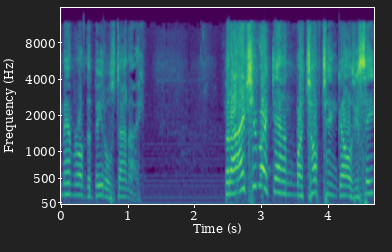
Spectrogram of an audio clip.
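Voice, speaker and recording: With music in the background, a man with an Australian accent speaks at a high pitch and a fairly quick pace. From Australia, Greek parents. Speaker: motivational speaker. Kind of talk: motivational talk.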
